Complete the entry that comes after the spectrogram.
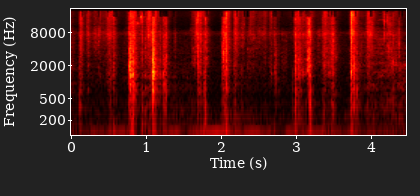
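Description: Tarot-style reading cards are shuffled by hand, giving quick crisp riffling bursts and light slaps at an irregular rhythm, close and fairly quiet.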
